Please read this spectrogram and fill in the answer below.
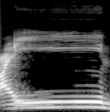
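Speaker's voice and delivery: আইন pressed in the throat, drawn slow; throaty Ain. Shown as a demonstration. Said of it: "গলার ভিতরে চাপাইয়া টানতে হবে".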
